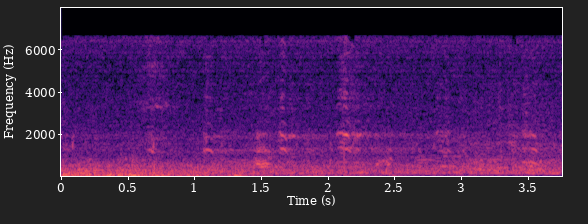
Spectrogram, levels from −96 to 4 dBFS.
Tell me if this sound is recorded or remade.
remade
